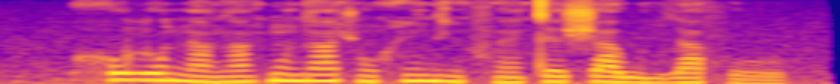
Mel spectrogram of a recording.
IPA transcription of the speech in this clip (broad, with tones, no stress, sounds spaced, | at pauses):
h o˦ l o˦ n ã˧ ɡ ã˧ k͡p ũ˦ d ã˦ ʃ ũ˧ h ĩ˦ d ĩ˦˨ f ɛ̃˧ t ɛ˦ ʃ a˧ w i˨ l a˧ f o˨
